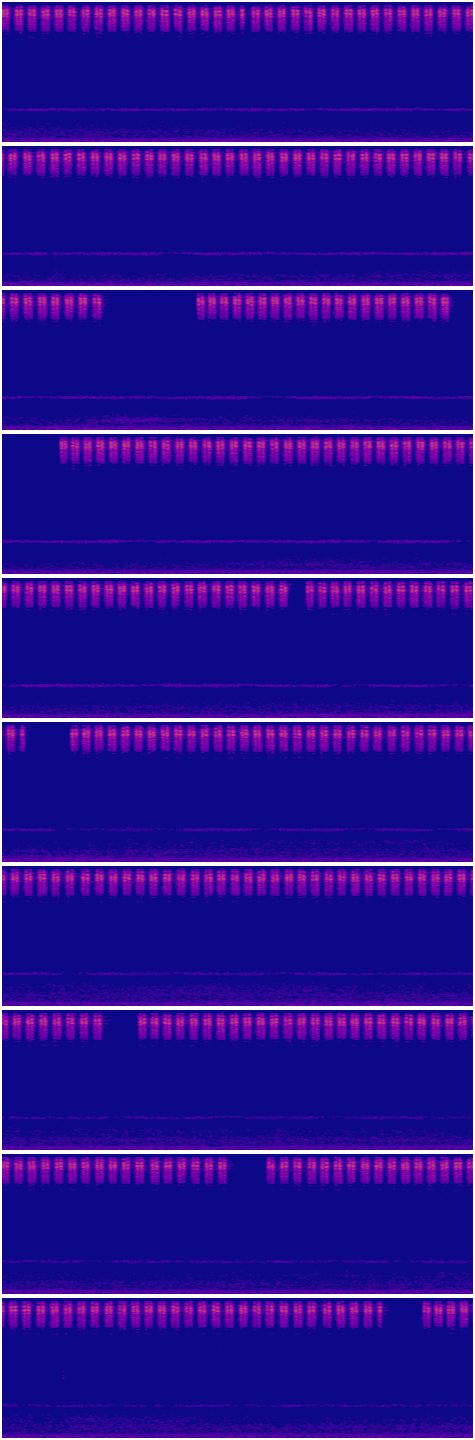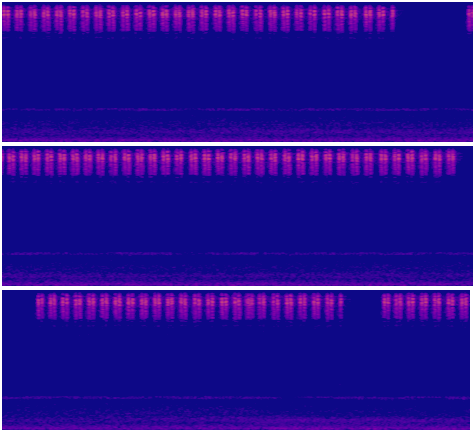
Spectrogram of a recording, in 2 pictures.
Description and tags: Solo Cicada calling at night. Crickets are in the background.
Ambience, Bruere-Allichamps, Cicada, Crickets, Field-Recording, France, Night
